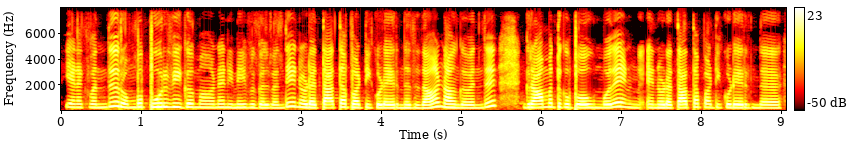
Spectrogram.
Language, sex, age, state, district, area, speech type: Tamil, female, 18-30, Tamil Nadu, Krishnagiri, rural, spontaneous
